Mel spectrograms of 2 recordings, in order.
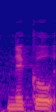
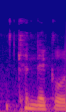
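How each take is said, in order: First: The word starts with an N sound, no K. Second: The word starts with a K sound before N. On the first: The speaker calls it wrong. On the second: The speaker calls it right.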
